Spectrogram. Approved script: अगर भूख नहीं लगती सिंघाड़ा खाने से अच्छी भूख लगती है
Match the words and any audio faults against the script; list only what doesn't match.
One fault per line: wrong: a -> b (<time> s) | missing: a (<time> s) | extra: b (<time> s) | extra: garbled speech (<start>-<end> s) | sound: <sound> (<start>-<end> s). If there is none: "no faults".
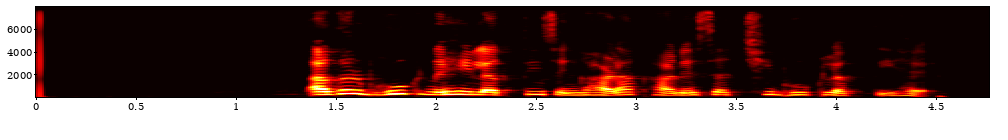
no faults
